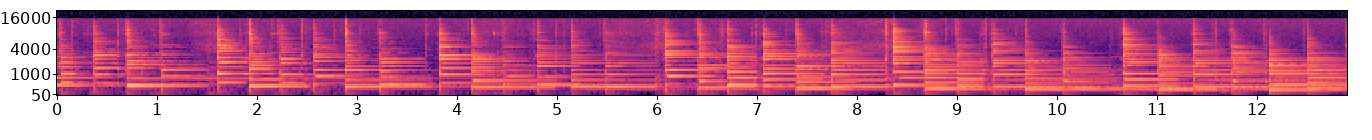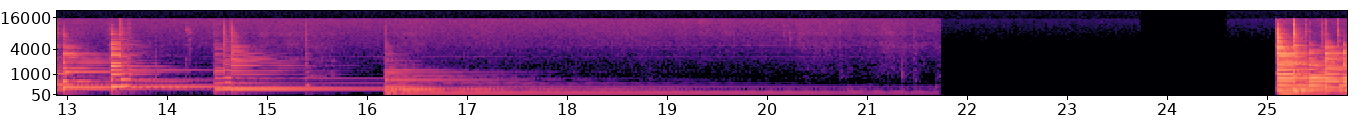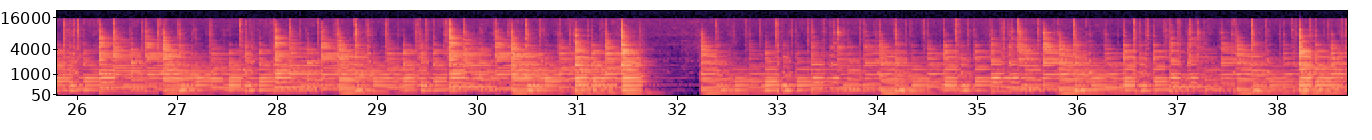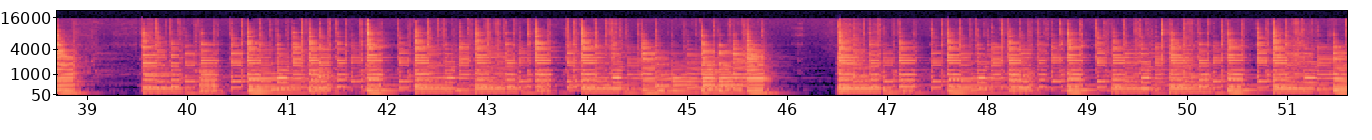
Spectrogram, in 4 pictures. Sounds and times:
Guitar: 0.0s - 21.8s, 25.1s - 51.6s.

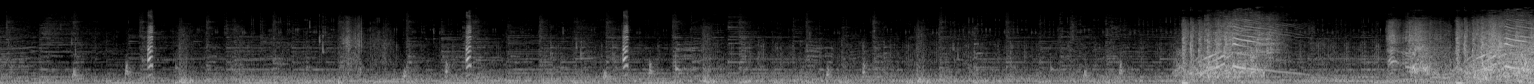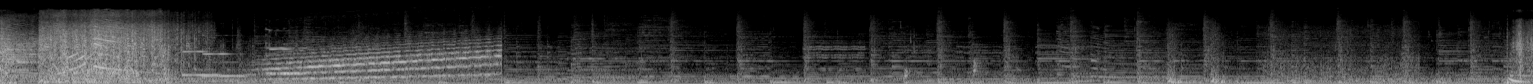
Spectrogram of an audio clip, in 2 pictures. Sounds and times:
Music: 0.0s - 30.6s.

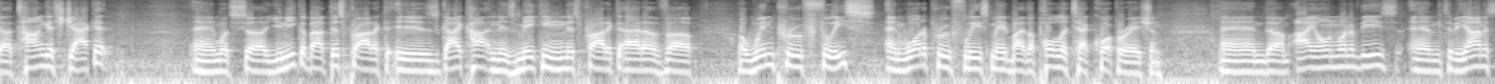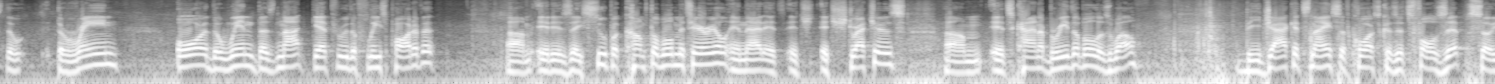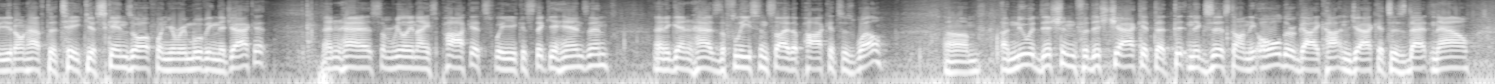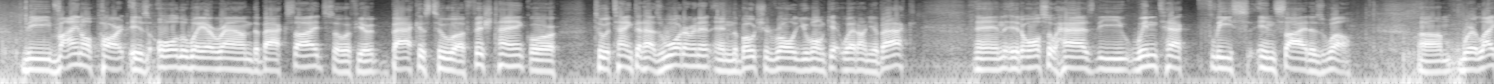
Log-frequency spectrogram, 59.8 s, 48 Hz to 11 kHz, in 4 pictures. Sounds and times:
Speech: 0.0s - 1.2s, 1.9s - 11.6s, 12.2s - 19.4s, 20.0s - 26.4s, 27.3s - 54.0s, 54.6s - 58.4s, 59.0s - 59.7s.

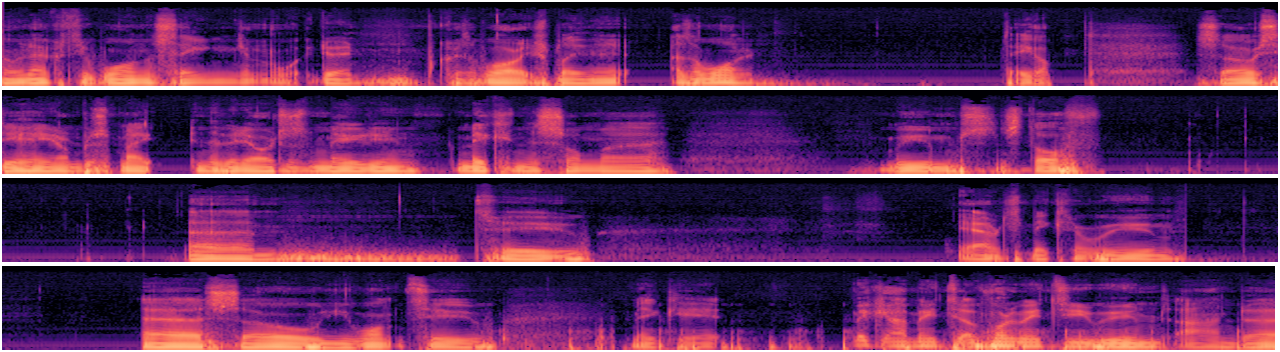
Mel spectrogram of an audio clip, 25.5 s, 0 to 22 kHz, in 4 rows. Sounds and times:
Speech: 0.0s - 3.9s, 5.0s - 5.3s, 6.0s - 9.8s, 10.8s - 11.9s, 13.6s - 14.2s, 15.1s - 15.8s, 17.5s - 18.7s, 19.8s - 21.6s, 22.3s - 22.8s, 23.4s - 25.5s.

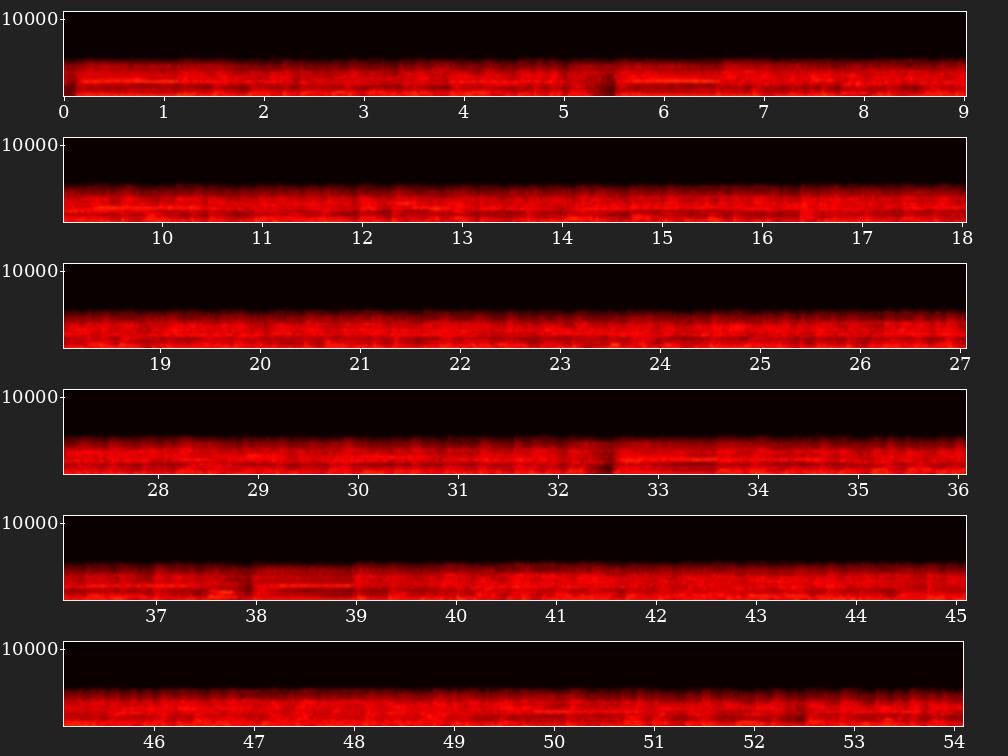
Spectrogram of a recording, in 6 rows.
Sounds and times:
Music: 0.0s - 54.0s.

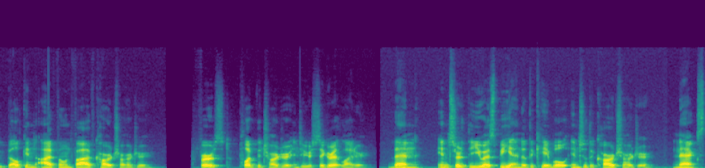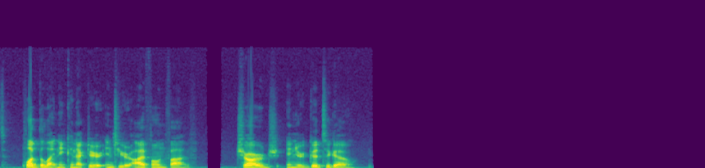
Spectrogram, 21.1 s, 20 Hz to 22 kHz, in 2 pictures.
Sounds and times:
Speech: 0.0s - 2.4s, 3.0s - 13.5s, 14.2s - 16.0s.

